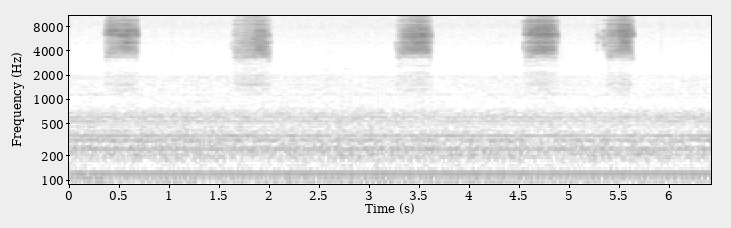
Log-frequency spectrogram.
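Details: Wild barn owl mother resting beside her chicks in a monitored nest box; five harsh, breathy hissing bursts, each about a third of a second, at uneven intervals over a steady low electrical hum.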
